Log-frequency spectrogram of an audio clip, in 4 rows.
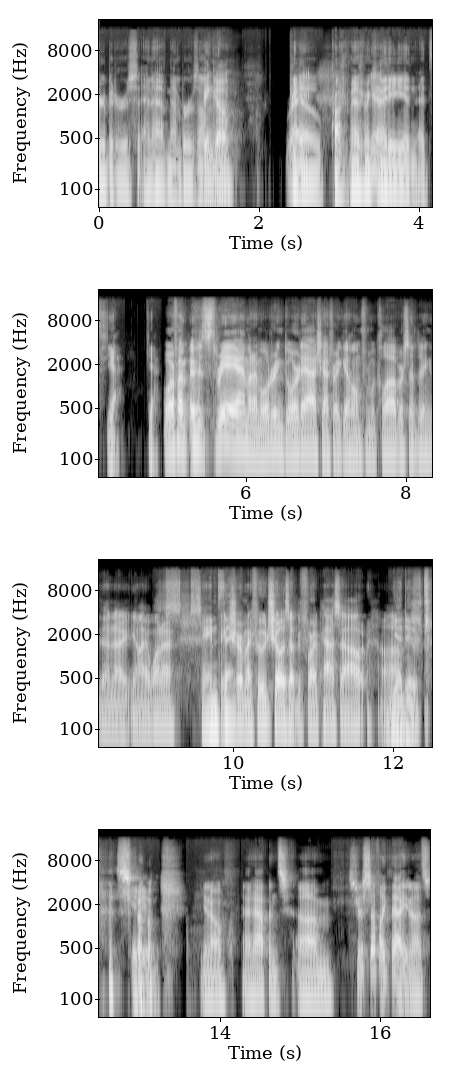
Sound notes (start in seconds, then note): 11.9 chuckles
